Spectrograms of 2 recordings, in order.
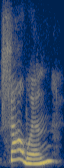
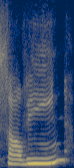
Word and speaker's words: Samhain: So Samhain, and that is how it's pronounced, unless you are speaking Scots Gaelic, which is, in that case, I think it is Samhain.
